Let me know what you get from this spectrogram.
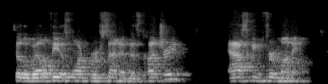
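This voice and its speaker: Talking at a very fast pace, a man with an American accent uses a high pitch, and audible room echo surrounds him. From western Massachusetts, Holyoke. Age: 30s. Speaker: mayor and congressional candidate. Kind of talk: interview.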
